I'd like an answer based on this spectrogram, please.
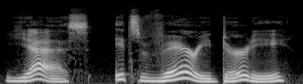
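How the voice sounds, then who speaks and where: Woman, lower voice, very slow and carefully enunciated, bouncy intonation, dry close recording; scripted learner dialogues. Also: expressive, dry recording. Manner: clear, deliberate enunciation. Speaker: dialogue reader for English learners.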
